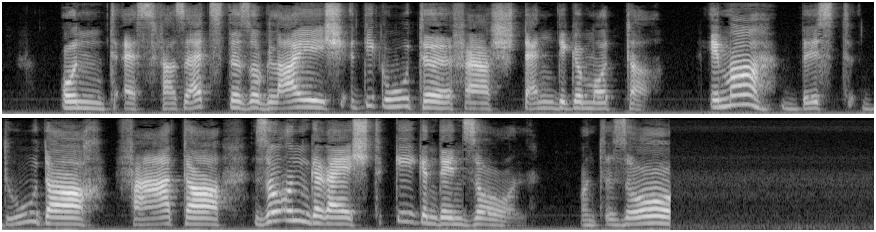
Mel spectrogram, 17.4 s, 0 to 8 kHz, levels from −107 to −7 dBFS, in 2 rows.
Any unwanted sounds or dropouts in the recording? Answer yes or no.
no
